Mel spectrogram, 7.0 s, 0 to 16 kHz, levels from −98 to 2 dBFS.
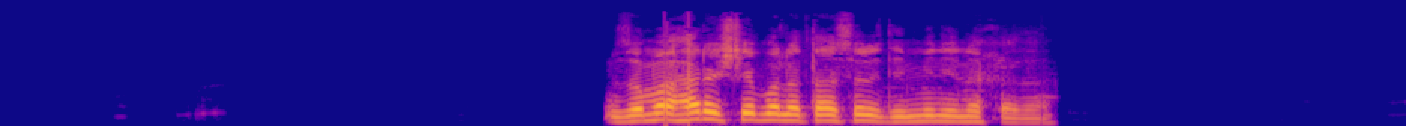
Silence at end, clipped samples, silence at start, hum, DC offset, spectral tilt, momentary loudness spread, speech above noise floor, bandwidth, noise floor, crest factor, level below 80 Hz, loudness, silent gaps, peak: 1.8 s; under 0.1%; 3.05 s; none; under 0.1%; -6.5 dB/octave; 16 LU; over 68 dB; 10.5 kHz; under -90 dBFS; 20 dB; -70 dBFS; -22 LUFS; none; -6 dBFS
